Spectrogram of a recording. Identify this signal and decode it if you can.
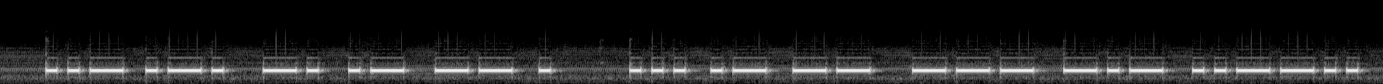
Morse code, heard as a keyed tone, about 11 wpm, 660 Hz. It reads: UR NAME SAM OK?
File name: jh8cbh / 2019cw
